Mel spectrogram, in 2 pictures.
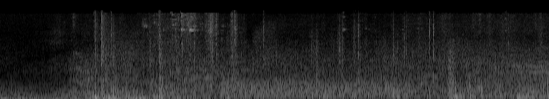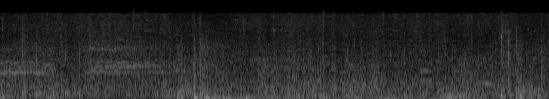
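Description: Gunshots crack repeatedly in the distance.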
